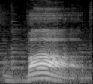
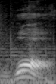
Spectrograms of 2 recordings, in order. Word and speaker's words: waw: his Hebrew grammar that the sixth letter of the Aleph Beit is indeed pronounced WaW.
